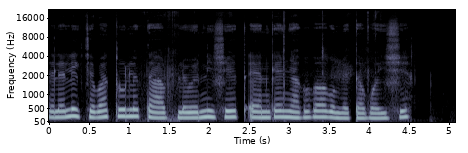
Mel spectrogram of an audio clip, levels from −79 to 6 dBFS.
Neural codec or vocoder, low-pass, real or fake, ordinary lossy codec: none; none; real; none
